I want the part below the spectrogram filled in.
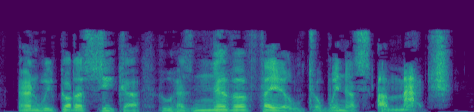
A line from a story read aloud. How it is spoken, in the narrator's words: Wood rumbled, with a kind of furious pride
